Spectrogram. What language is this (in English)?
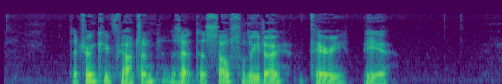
English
